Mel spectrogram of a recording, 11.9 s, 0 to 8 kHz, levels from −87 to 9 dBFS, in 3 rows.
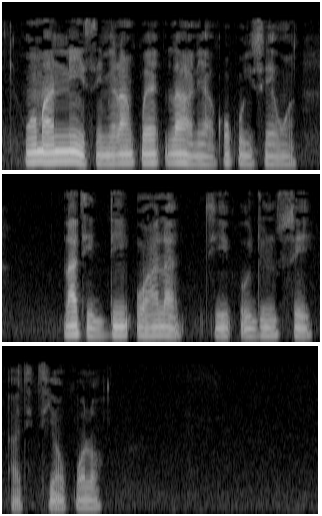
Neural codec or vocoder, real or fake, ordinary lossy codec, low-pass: none; real; MP3, 24 kbps; 7.2 kHz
